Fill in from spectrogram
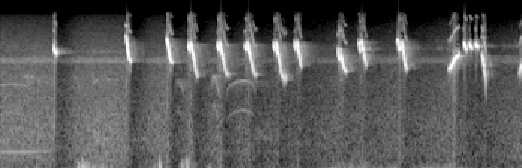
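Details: Captive saffron finch in estalado song, delivering a long series of sharp, downward-slurring high notes about every quarter second, ending in a quick rattled burst and a rising note, with light thumps early on.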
